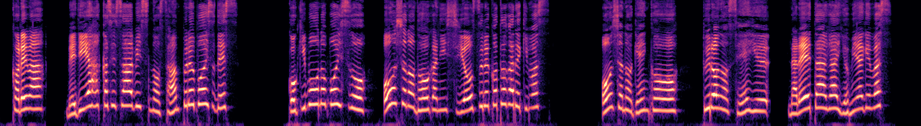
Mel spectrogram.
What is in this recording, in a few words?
high, narration sample voice women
